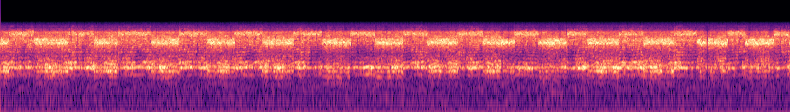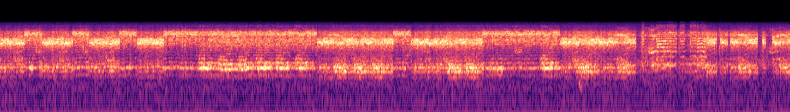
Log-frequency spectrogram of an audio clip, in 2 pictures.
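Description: Electronic music with a synthetic, processed voice, played through a toy megaphone's small speaker. It sounds thin, with no bass, and has a regular pulsing beat. The pattern changes about two-thirds of the way through, and near the end it breaks up into choppy fragments.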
